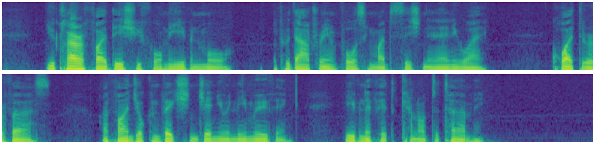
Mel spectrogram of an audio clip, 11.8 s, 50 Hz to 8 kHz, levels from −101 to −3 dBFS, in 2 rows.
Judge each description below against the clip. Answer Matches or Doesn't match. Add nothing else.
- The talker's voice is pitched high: Doesn't match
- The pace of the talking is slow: Doesn't match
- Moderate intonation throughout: Doesn't match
